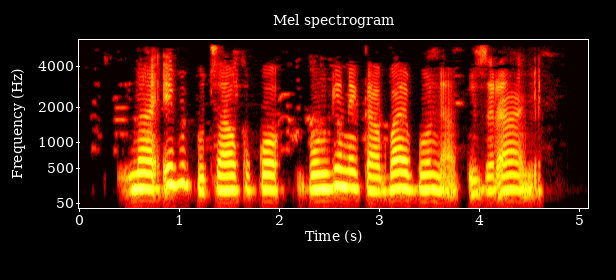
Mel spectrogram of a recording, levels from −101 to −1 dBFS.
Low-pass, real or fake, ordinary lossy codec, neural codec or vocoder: 5.4 kHz; real; MP3, 48 kbps; none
